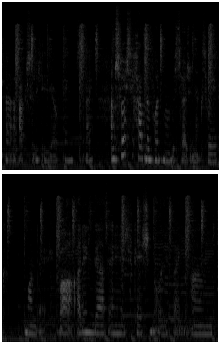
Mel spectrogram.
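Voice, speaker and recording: A woman's voice: mid-range voice, gravelly. Lispy woman recovering from jaw surgery. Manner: candid, swears casually. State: swollen face, lispy after jaw surgery. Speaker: vlogger. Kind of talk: casual vlog chat. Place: home.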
